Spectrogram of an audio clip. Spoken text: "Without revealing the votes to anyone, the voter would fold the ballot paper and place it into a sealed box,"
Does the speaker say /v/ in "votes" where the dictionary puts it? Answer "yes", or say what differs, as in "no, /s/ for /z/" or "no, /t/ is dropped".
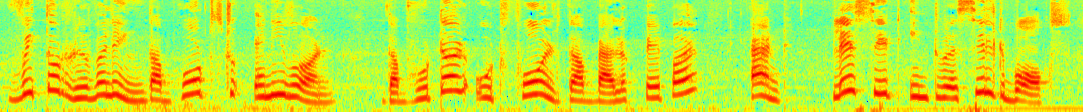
no, /b/ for /v/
